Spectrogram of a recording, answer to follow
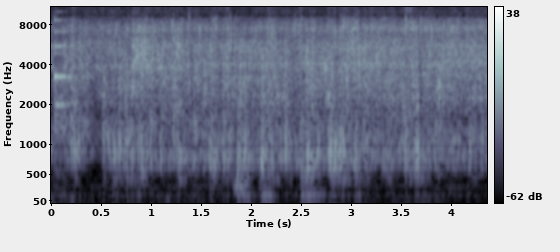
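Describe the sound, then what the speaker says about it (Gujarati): Cumin, a pinch of asafoetida and ten to fifteen whole garlic cloves sizzle steadily in hot oil, a dense continuous frying hiss with faint stirring clinks, close and loud with no talking. "આ અડધી ચમચી જેટલું જીરું, ચપટી હિંગ અને આ જેટલી 10 થી 15 જેટલી લસણની કળી છે એ હું આખી નાખું છું"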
